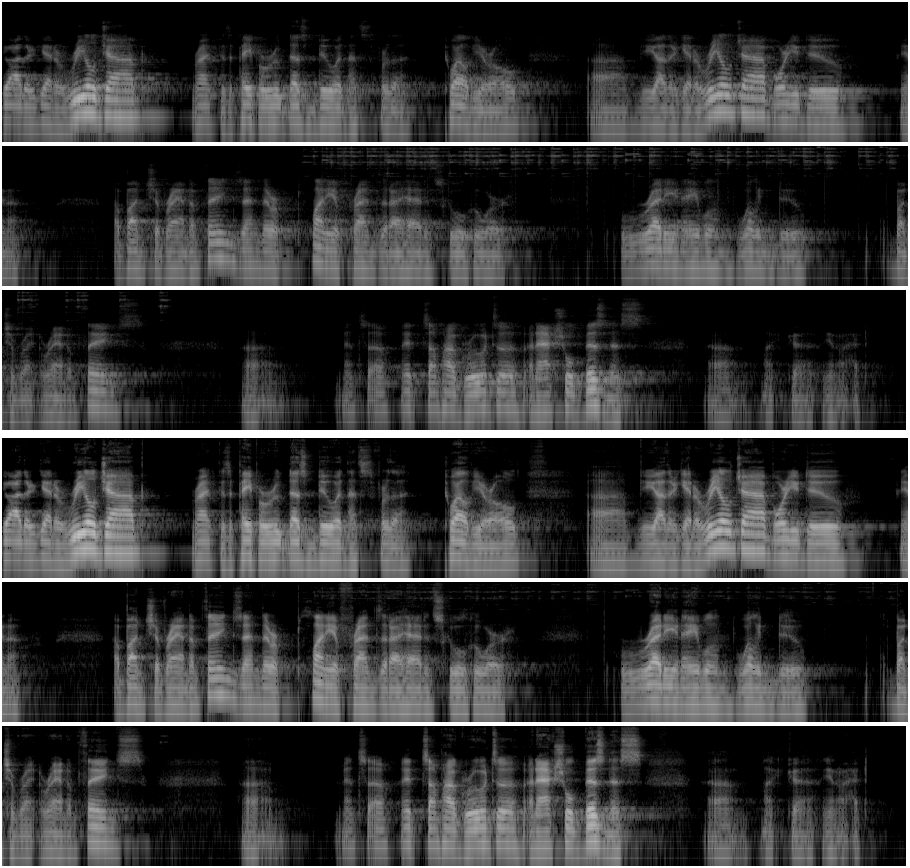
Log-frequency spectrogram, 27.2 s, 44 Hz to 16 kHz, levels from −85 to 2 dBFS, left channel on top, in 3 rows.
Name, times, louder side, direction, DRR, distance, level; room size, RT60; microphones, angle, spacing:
voice 1, 0.0-1.5 1.9-4.1 4.4-5.5 5.9-8.5 9.0-9.2 10.2-14.2 15.2-17.1 17.9-19.5 19.8-19.9 20.5-20.9 21.5-26.8, right 6 dB, 75° right, 0.4 m, -37 dB
sound 1, 12.0-18.5 18.8-19.0 19.3-19.8, left 10 dB, 25° left, 0.5 m, -58 dB
13.5 x 12.5 x 6.0 m
head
